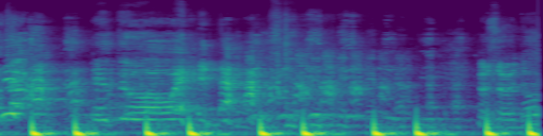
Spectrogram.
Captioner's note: stronger and noisier heartbeat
